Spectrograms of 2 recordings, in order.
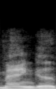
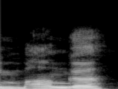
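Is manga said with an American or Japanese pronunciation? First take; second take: American; Japanese. First: It is said the American way, like mango. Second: It is said the Japanese way, with open vowels.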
